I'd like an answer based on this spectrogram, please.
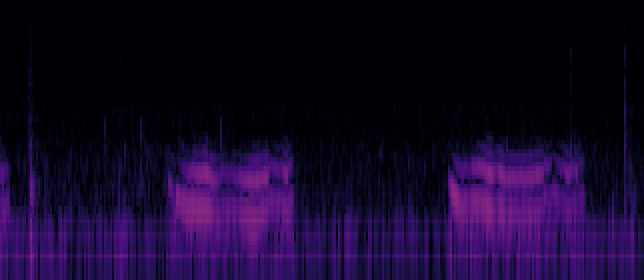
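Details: Sleeping pet cat named Kiyan snoring loudly indoors: two long, harmonic, wavering snores about three seconds apart, each rasping for around a second, with low room hum and a few soft clicks between breaths.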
